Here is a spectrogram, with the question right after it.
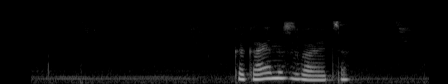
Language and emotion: Russian, neutral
